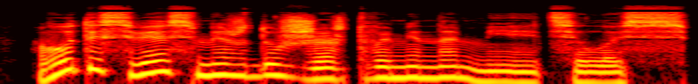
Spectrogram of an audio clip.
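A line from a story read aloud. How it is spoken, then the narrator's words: Muttering. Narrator (Russian): пробормотала Надежда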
